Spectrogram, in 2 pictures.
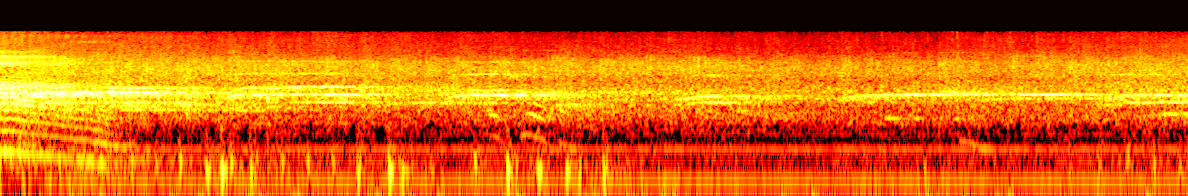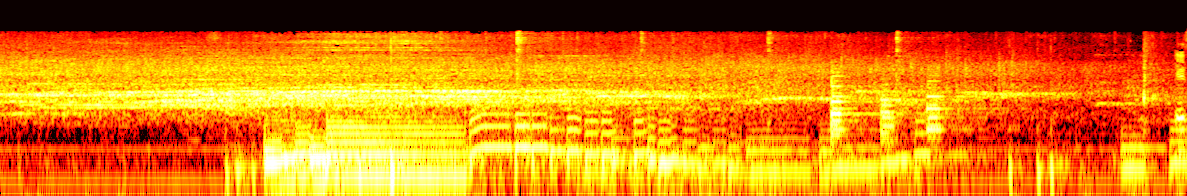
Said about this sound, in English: us to put our hands together for the two guys who came to do the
